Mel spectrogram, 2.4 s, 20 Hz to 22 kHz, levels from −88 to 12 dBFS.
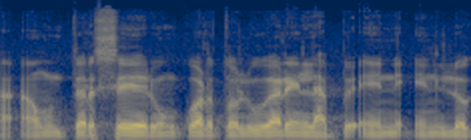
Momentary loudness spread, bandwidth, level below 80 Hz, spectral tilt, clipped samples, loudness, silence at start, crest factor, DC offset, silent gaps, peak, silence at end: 7 LU; 17.5 kHz; -48 dBFS; -5 dB/octave; under 0.1%; -20 LUFS; 0 s; 18 dB; under 0.1%; none; -2 dBFS; 0 s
